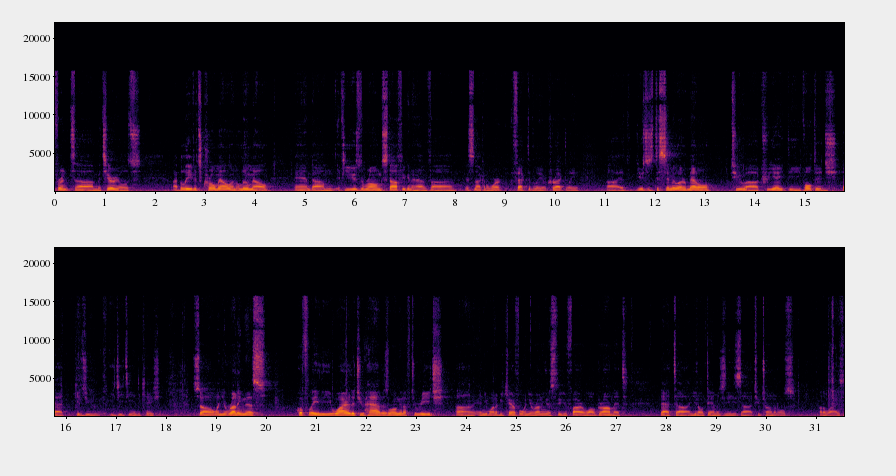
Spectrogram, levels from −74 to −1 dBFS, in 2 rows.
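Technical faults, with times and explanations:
10.56–10.80 s, loose connector crackle: a short, irregular burst of scratching and crackle lasting about a quarter of a second. A worn or dirty contact is making and breaking as it shifts, chopping the signal on and off, with pops where any DC on the line jumps.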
